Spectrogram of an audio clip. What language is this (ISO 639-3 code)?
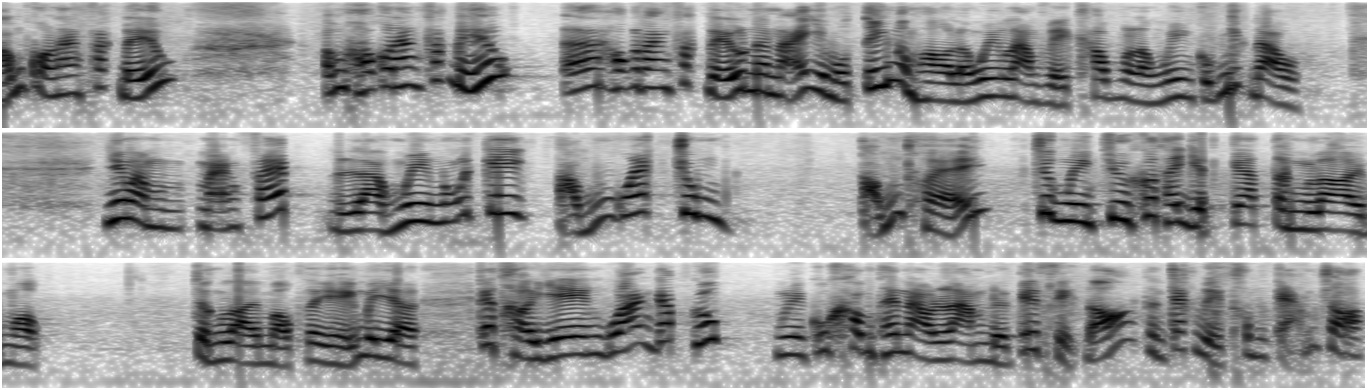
vie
